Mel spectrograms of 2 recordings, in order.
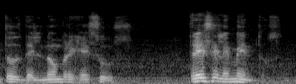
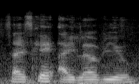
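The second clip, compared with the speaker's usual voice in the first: tender aside; 6 dB quieter than usual. Retold or imitated. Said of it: "le dices".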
